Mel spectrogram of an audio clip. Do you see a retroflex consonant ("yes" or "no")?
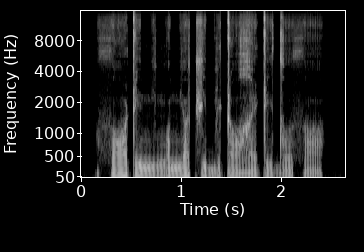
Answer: yes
